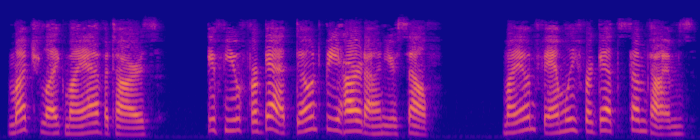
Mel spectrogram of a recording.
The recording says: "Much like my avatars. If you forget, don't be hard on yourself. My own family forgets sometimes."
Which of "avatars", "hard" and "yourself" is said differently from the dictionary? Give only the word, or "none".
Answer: none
